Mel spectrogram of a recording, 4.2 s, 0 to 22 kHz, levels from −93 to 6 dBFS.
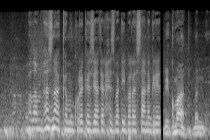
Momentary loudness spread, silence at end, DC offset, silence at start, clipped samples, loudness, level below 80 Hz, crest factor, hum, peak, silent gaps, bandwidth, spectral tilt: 8 LU; 0 s; under 0.1%; 0 s; under 0.1%; -17 LUFS; -38 dBFS; 16 dB; none; 0 dBFS; none; 17 kHz; -6 dB/octave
